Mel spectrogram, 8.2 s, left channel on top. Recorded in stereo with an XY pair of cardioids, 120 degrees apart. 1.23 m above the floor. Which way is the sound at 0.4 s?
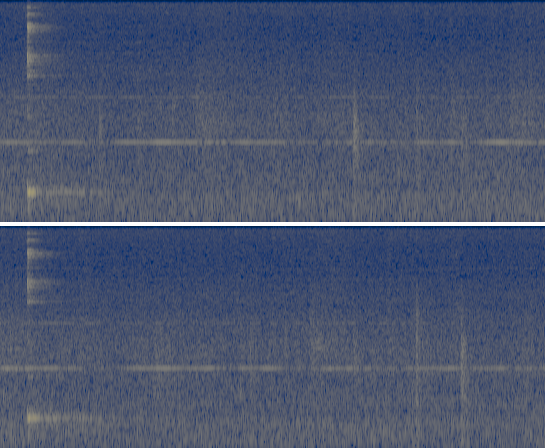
20° left.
